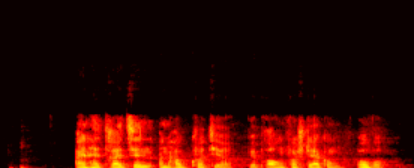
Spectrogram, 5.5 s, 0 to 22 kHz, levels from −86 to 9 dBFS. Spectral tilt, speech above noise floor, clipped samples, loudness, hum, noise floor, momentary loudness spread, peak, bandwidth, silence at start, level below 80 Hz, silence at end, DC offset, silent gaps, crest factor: -5 dB/octave; 53 dB; under 0.1%; -24 LUFS; none; -76 dBFS; 11 LU; -4 dBFS; 7.4 kHz; 0.25 s; -58 dBFS; 0.4 s; under 0.1%; none; 20 dB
